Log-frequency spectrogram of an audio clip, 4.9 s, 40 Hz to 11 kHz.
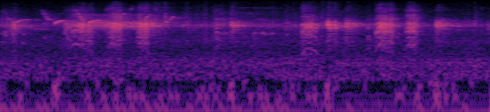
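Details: Rapid scratchy squawks and chatter from a juvenile Common Grackle receiving food from its attentive parent on 22 June 2018, coming in two loose bursts above a steady high-pitched background.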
